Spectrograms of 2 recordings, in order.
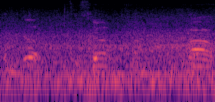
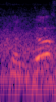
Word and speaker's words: conduct: Conduct conduct to it's spelled the same, but it's pronounced different pertaining to the meaning and the context.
